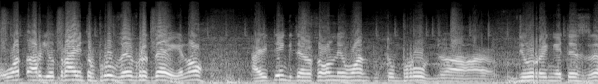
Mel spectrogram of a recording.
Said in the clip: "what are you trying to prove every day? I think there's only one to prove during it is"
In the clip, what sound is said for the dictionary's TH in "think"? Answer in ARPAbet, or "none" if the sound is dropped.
T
